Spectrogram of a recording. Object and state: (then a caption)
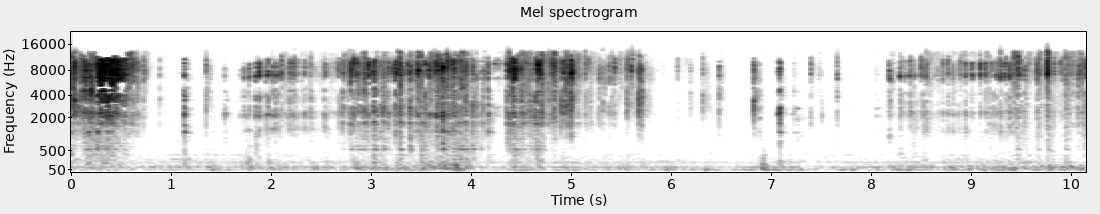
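Glycerin soap bar being scraped. A metal blade scrapes along a hand-held, hand-sized solid red translucent glycerin soap bar that is pre-scored in a grid, shaving off small cubes. The sound is a bright, dry, crackling scrape with almost no low end, heard as longer grating strokes broken up by short, sharp crunchy flicks and near-silent gaps.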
